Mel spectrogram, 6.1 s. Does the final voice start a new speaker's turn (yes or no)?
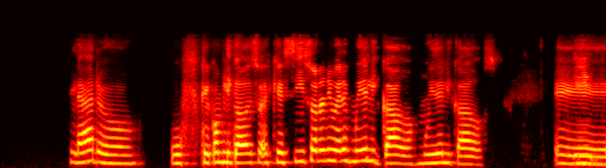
yes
